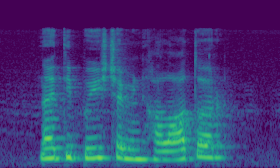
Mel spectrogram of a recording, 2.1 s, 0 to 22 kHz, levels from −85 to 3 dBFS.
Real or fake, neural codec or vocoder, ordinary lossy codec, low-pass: real; none; none; 10.8 kHz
